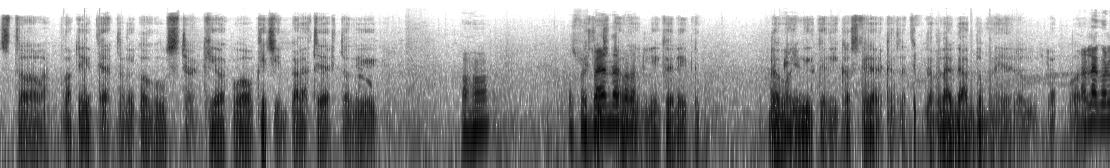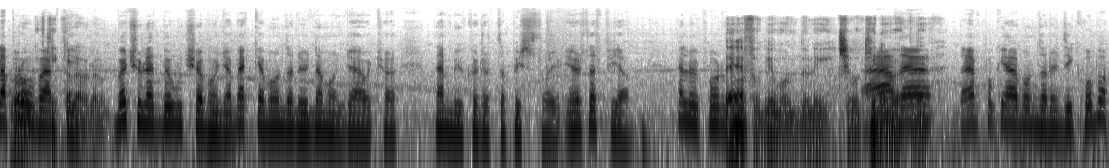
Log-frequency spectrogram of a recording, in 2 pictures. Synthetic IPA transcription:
st̪ɔlat̪eːt̪ʰɛ̰ɾt̪ɔvekɔɡust̪akʰːiɔkɔkit͡ʃibːalat̪ʰɛ̰rt̪ɔvḛːɡ | ɒɦɒ | ɒst̪moʃbɛnːɛɔmikɛd̪ik | bɛmomikɛd̪ikɔst̪ḛɾkɛzɛt̪id̪aɾlɛɡdad̪oblelɛ̰uɾɔkɔlɛɡɒlaːppːɾoːbaːikːia̰nabøt͡ʃylɛd̪bɛuːcʃɛmo̞ɲɟɒmɛkːɛlmo̞nd̪ɒnihoɟnɛmːo̞ɲɟaho̞cʰhɒ | nɛmːyːkød̪øt̪ːɒpist̪ojeːrt̪ɛt̪fijɒm | ɛløːforɛlfoɡjɔmond̪ɒnit͡ʃiokiɛd̪ɛnɛmfo̞ɡjɛlmo̞nd̪ɒniod̪ikhovɒ

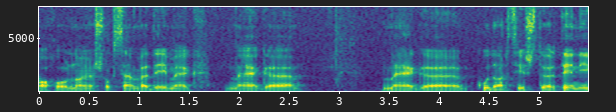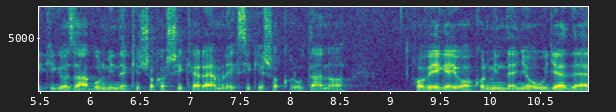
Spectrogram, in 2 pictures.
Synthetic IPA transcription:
ɒɦo̞lnɒɟo̞nʃo̞ksɛɱvɛd̪eːjmɛɡmɛɡ | mɛɡkud̪ɒrt̪siʃt̪ørt̪eːnikiɡɒzaːboːlmind̪ɛŋkit͡ʃɒkɒʃikɛɾɛɛmleːksikeːʃɒkːo̞ɾut̪aːnɒ | hɒveːɡɛjoːɒkːo̞rmind̪ɛnjouɟɛd̪ɛ

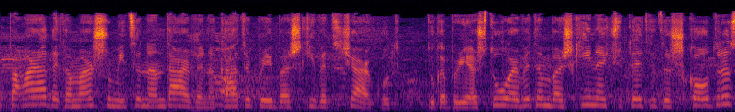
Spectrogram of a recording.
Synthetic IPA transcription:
paɾaðɛkamaɾʃumit͡sənɛant̪aɾvɛnəkat̪əɾpɾɛjbaʃkivɛt̪ə̥t͡ɕaɾkut̪ | d̪ukɛpəɾjaʃt̪uaɾvɛt̪əmbaʃkinaɛt͡ɕyt̪ɛt̪it̪ːəʃkɔd̪ɾəs

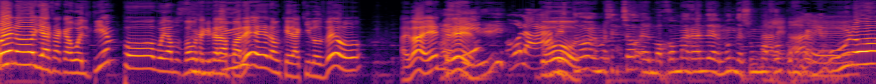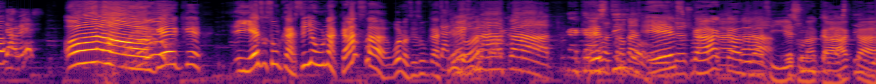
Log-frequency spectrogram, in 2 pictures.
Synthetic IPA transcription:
bwenoʝas̬eakaβo̞elt̪je̞mpoβojamosβamosakit̪aɾlapaɾeðawŋke̞ðeakilo̞zβe̞o | a̰jβaent̪ɾe | d̪oemoset͡ʃoʔelmoxonmazɣɾand̪eðelmũnd̪oesunmoxokomaunoae | onokeke | ie̞s̬oesuŋkast̪iʝo̞unakasaβwenos̬ies̬uŋkast̪iʝoaka | ket̪iʝoeskakamiðasiesunaka̰k̪a

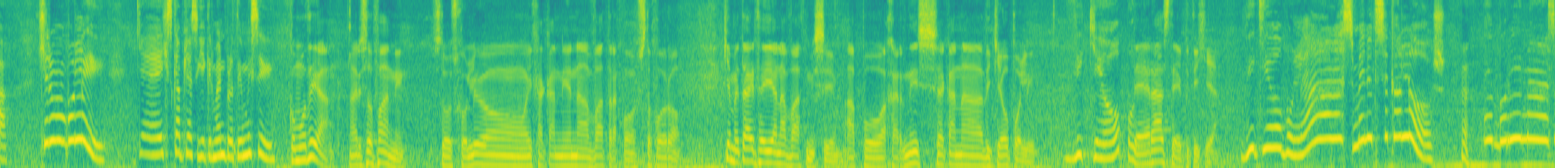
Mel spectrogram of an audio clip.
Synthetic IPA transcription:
çe̞ɾomepo̞li | ce̞eçi̥skɐpçɐsiɲɟekɾime̞nipɾo̞t̪imisiko̞mo̞ðiɐ | ɐɾist̪o̞fɐnḭ | st̪o̞sxo̞lio̞ixɐkɐnienɐvɐt̪ɾɐxo̞st̪o̞xo̞ɾo̞ceme̞t̪ɐiɾθeiɐnɐvɐθmisḭɐ̰poɐxɐɾnise̞kɐnɐðice̞o̞po̞lḭ | ðiceopot̪eɾɐst̪iɐepit̪içḭɐ̰ | ðice̞op̬o̞liɐɾɐsime̞niot̪i̥sekɐlosebo̞ɾinɐ

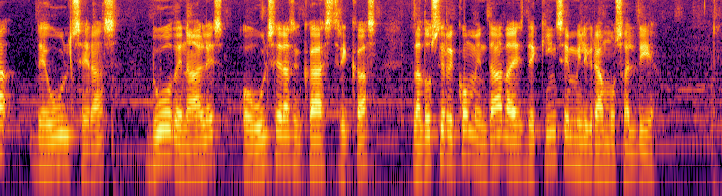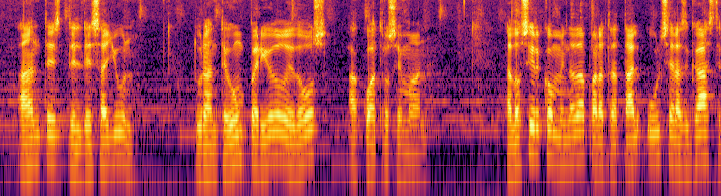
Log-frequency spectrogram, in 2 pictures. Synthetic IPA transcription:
a | ðe̞ulse̞ɾas | d̪uoðe̞nale̞s | o̞ulse̞ɾazɡast̪ɾikas | laðo̞sisre̞ko̞mẽnd̪aðae̞zðe̞kinse̞miliɣɾamo̞sald̪ia | ant̪e̞zd̪e̞ld̪e̞saʝuno̞ | d̪̥uɾant̪e̞umpe̞ɾio̞ðo̞ðe̞ðo̞s | akwat̪ɾo̞se̞mãnas | laðo̞sisreko̞mend̪aðapaɾat̪ɾat̪alulse̞ɾazɡast̪ɾ

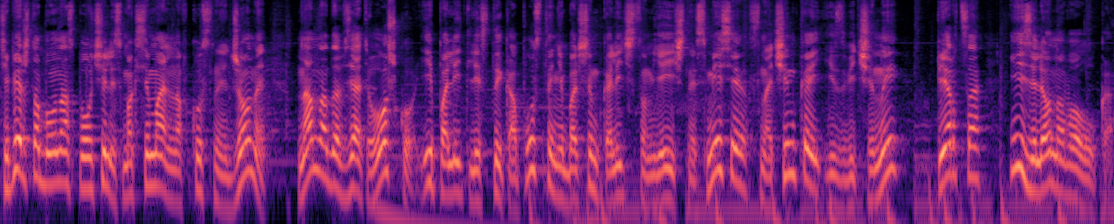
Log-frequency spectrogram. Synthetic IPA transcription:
tʲɪpʲeɾʲʂt̪o̞bɨʊnaspəlˠʊt͡ɕilʲɪsʲməksʲɪmalʲnəfkusnɨjəʐo̞nɨ | namnad̪əvzʲætʲlˠo̞ʂkʊ̰ipɐlʲitʲlʲɪst̪ɨkɐpust̪ɨnʲɪbɐlʲʂɨmkɐlʲit͡ɕɪ̥st̪vəmjɛit͡ɕnəjsmʲesʲɪsnɐt͡ɕinkəjizvʲɪt͡ɕːɪnɨ | pʲert̪səizʲɪlʲo̞nəvəukə̰

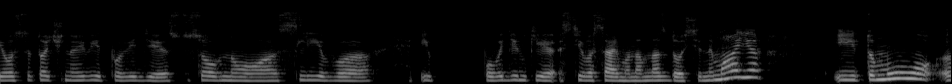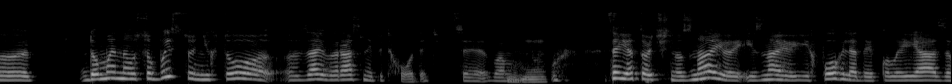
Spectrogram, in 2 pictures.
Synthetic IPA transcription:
ɔst̪ɐt̪ɔt͡ʃnɔjiʋʲid̪̚pɔʋʲidʲist̪ɔ̥sɔwnɔsʲlʲiʋ | i | pɔʋedʲinkɪsʲtʲiʋɐsɑjmɔnɐwnɑsd̪ɔsʲinɛmɑjɛ | it̪ɔmu | d̪ɔmɛnɛɔsɔbɪst̪ɔnʲixt̪ɔzɑjʋɪɾɑsnɛpʲid̪xɔ̰d̪ɪtʲt̪sɛʋɑm | t̪sɛjat̪ɔt͡ʃnɔznɑjʊiznɑjʊjixpɔɦlʲɐd̪ɪkɔlˠɪjazɐ

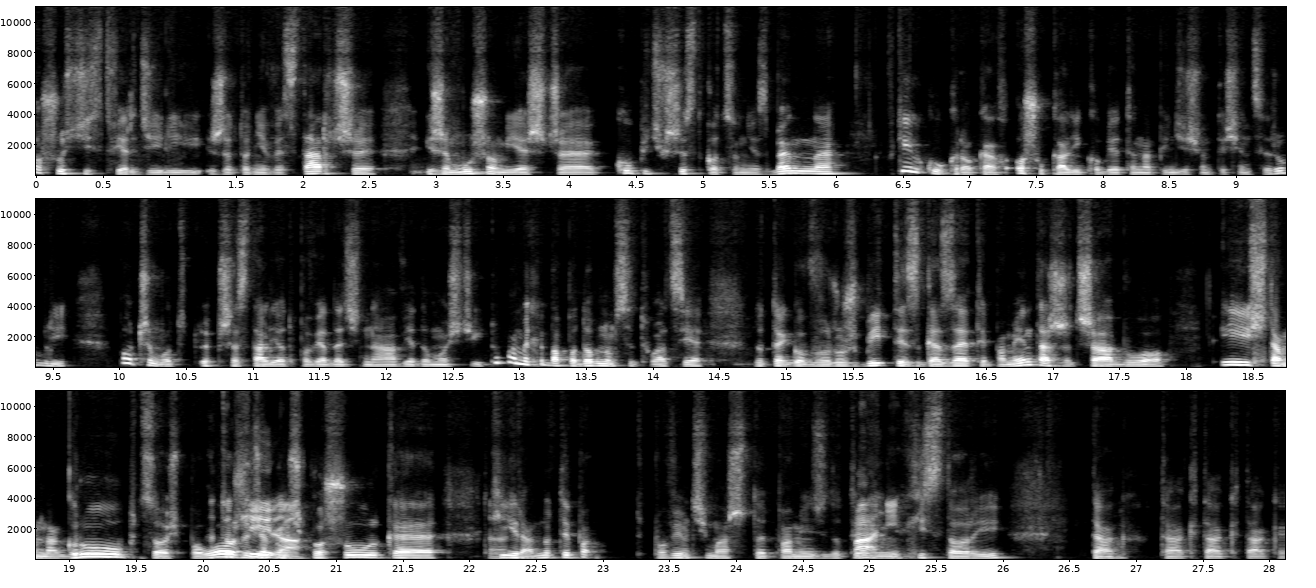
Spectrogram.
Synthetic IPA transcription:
ɔʂuɕt͡ɕist̪fʲjɛɾd͡ʑilʲiʐɛt̪ɔɲɛvɘst̪aɾt͡ʂɘiʐɛmuʂɔ̃w̃jɛʂt͡ʂɛkupʲit͡ɕfʂɘst̪kɔt̪sɔɲɛzbɛnd̪nɛ | fkʲilkukɾɔkaxɔʂukalʲikɔbʲjɛt̪ɛnapʲjeɲd͡ʑeɕɔ̃nt̪ːɘɕɛnt̪sɘɾublʲipɔt͡ʂɘmɔpʂɛst̪alʲiɔt̪pɔvʲjad̪at͡ɕnavʲjad̪ɔmɔɕt͡ɕiːt̪umamɘxɘbapɔd̪ɔbnɔ̃w̃sɘt̪uat̪sʲjɛd̪ɔt̪ɛɡɔvɾuʐbʲit̪ɘzɡazɛt̪ɘpamʲjɛnt̪aʐʐɛtʂɛbabɘwɔ | iɕt͡ɕt̪amnaɡɾupt̪sɔɕpɔwɔʐɘt͡ɕakɔ̃t͡ɕkɔʂulkɛkʲiɾanɔt̪ɘpa | pɔvʲjɛmt͡ɕimaʂt̪ɛpamʲjeɲd͡ʑd̪ɔt̪ɛxʲist̪ɔɾji | t̪ak | t̪akt̪akt̪ak

